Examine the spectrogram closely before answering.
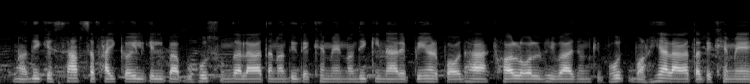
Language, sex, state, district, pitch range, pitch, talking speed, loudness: Bhojpuri, male, Uttar Pradesh, Gorakhpur, 125-135 Hz, 130 Hz, 225 wpm, -22 LUFS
